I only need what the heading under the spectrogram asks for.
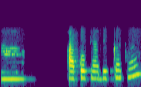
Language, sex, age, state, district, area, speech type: Hindi, female, 18-30, Uttar Pradesh, Chandauli, urban, conversation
